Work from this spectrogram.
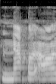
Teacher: نقع میں قاف ساکن پہ قلقلہ ہوگا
